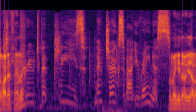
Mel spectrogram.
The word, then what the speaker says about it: Uranus: No jokes about Uranus. No me quito vida al bajar, así que. Besides, the proper pronunciation is Uranus. It's a dactyl.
